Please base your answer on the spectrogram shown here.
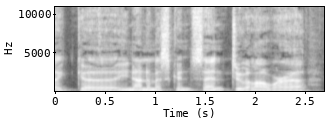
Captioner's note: speaking French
